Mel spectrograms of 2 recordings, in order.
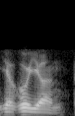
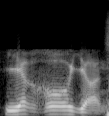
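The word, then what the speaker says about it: Egoyan: Yagoyan. But it's very difficult to pronounce for people. Honestly, it's uh, for the English uh, tongue, it's very difficult because it's Yagoyan.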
